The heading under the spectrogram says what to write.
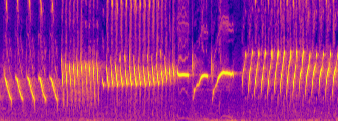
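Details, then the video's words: Canary singing: a run of fast downslurred whistles, then a rapid buzzy trill, clear rising notes and another quick rolling trill of repeated chirps, loud and close. "The most Beautiful Sound Of Canary - Canary Singing"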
